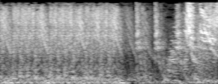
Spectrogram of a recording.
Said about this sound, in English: Main batteries! Open fire!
